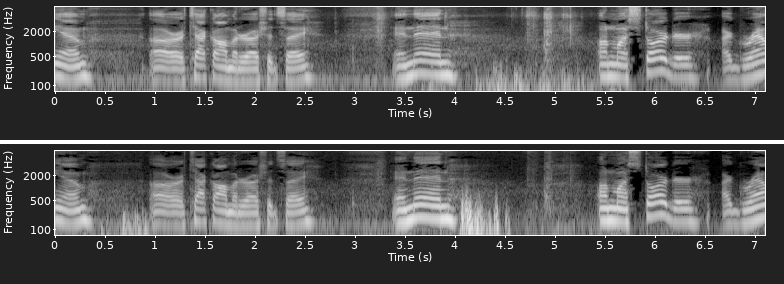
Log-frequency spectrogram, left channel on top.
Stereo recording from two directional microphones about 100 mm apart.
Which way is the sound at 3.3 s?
65° right (ahead or behind).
